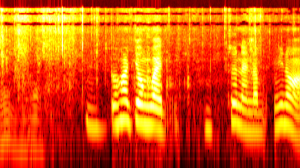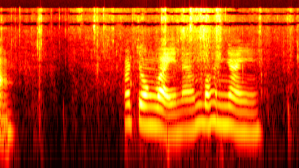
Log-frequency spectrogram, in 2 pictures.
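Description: Dry leaves rustle under a hand.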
